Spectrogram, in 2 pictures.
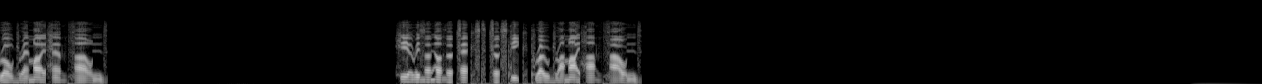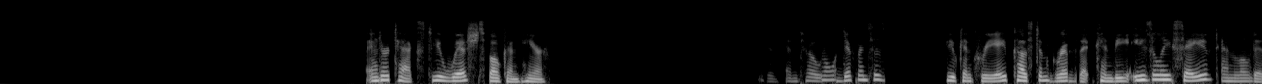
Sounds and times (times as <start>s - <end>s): Speech synthesizer: 0.0s - 1.1s, 4.0s - 6.4s, 16.3s - 18.1s, 20.3s - 21.5s, 22.1s - 25.2s.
